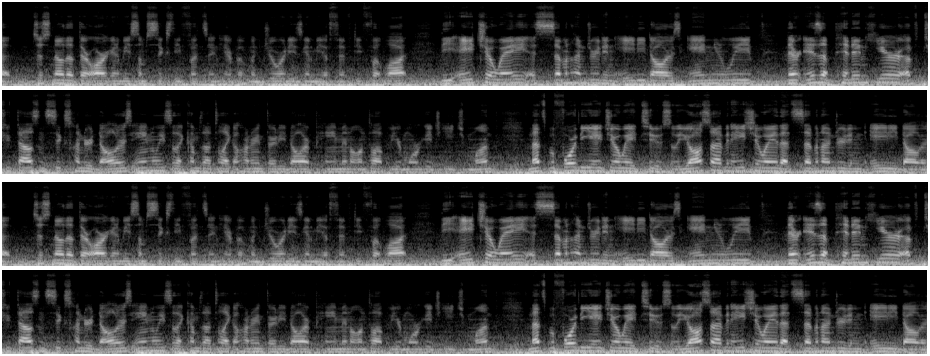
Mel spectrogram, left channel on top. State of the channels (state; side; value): identical; both; correlation 1.00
